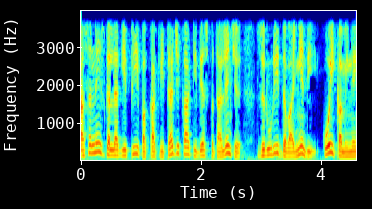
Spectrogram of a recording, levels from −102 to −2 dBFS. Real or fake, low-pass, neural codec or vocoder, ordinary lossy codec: real; 3.6 kHz; none; none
